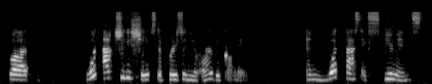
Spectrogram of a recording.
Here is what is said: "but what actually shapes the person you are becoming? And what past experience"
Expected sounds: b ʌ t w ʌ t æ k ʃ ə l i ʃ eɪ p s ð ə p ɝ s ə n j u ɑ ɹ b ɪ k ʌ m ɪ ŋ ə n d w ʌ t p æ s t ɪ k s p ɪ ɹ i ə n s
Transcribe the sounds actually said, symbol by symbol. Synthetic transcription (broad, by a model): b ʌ t w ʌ t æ k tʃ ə l i ʃ eɪ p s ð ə p ɝ s ə n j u ɑ ɹ b ɪ k ʌ m ɪ ŋ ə n w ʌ t f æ s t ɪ k s p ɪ ɹ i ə n s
